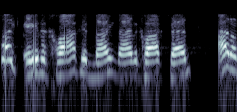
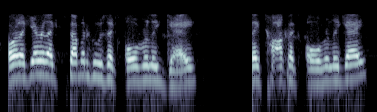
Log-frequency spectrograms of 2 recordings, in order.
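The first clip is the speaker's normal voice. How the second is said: ordinary talk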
